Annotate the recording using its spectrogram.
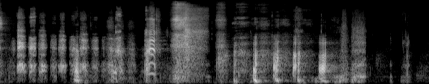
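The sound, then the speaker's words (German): A person imitates a dog panting: quick, breathy huffs in a steady rhythm, fairly loud, running for about four seconds before trailing off. “Rappy könnte auch ein Hund sein. Rappy, ja, komm.”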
